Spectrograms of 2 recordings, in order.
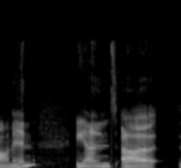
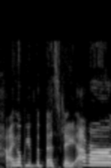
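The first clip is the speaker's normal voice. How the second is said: mock cheerful greeting; 6 semitones higher, 5 dB louder, faster than usual. Mock sweet birthday text.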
